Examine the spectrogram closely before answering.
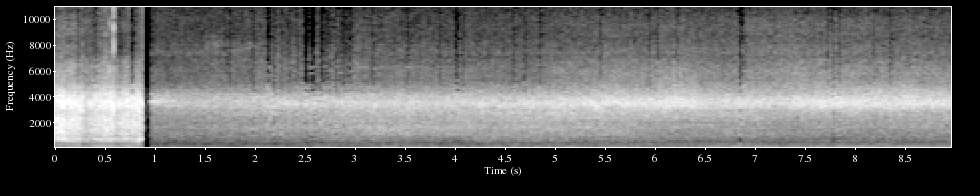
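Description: Wind blows across the microphone outdoors.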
